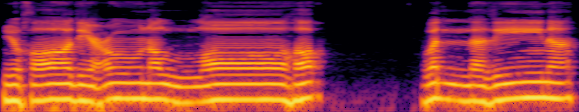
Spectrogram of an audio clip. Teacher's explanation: ناظرین توجہ کریں، یہاں دیکھیں کھڑا زبر ہے، اس کو لمبا کرنا ہے، واو مدہ ہے اور لفظ اللہ کا لام موٹا ہے، اس کو موٹا پڑھیں گے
